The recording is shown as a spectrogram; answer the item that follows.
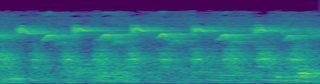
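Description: Passing model freight train: a regular quick ticking with repeated high, falling squeaks in two alternating pitches, a few a second.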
